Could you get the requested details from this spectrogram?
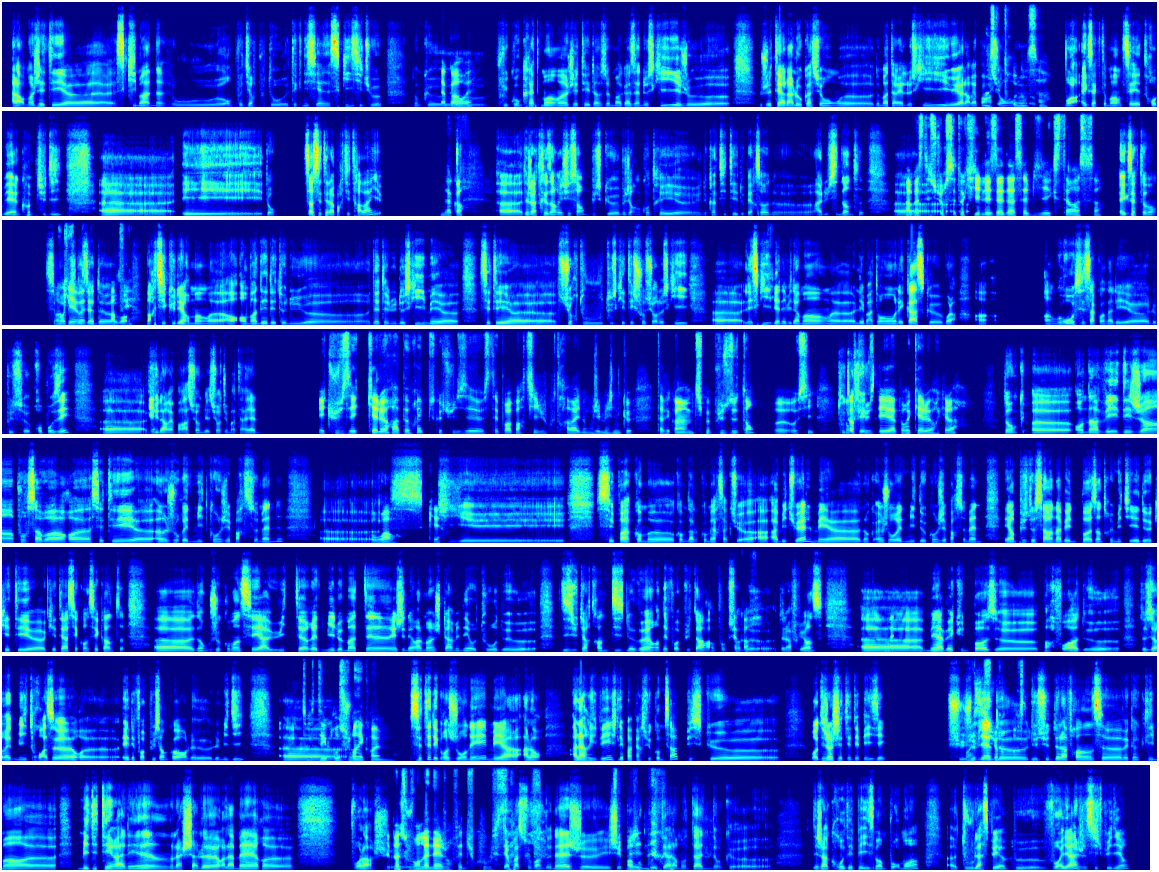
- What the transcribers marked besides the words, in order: drawn out: "heu"; in English: "skiman"; tapping; drawn out: "Heu et"; drawn out: "heu"; drawn out: "est"; drawn out: "heu"; chuckle; other background noise
- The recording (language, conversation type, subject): French, podcast, Quel est ton meilleur souvenir de voyage ?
